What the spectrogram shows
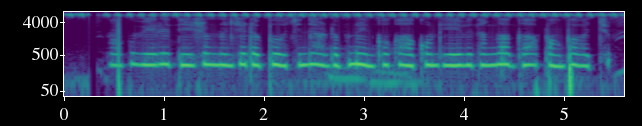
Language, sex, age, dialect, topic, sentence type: Telugu, female, 18-24, Southern, banking, question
